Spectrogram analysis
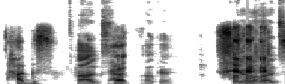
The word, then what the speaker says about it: Hux: It's actually pronounced Hugs.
